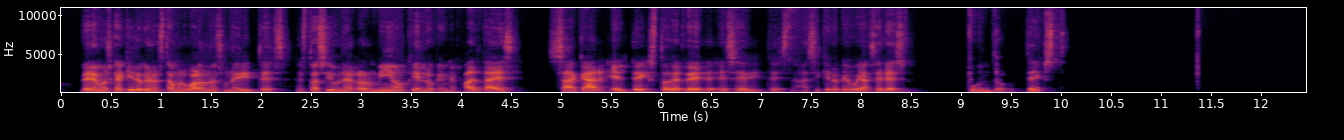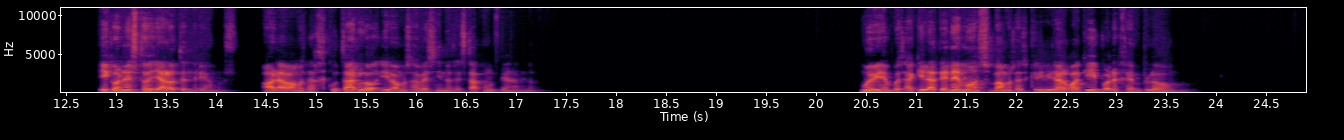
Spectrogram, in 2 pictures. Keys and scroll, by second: 11.0 Return, 16.5 ctrl+alt+l, 16.6 ctrl+alt+o.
